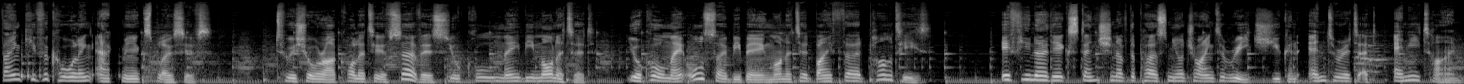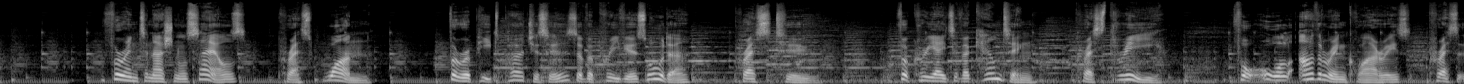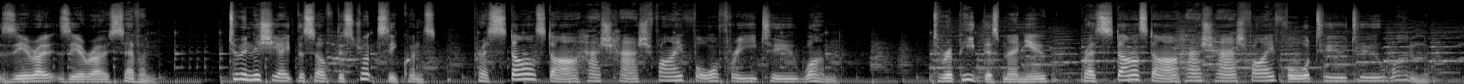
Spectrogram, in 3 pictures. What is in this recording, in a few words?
IVR Example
